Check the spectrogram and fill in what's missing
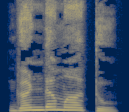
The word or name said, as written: ಕೊಂಡೆಮಾತು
